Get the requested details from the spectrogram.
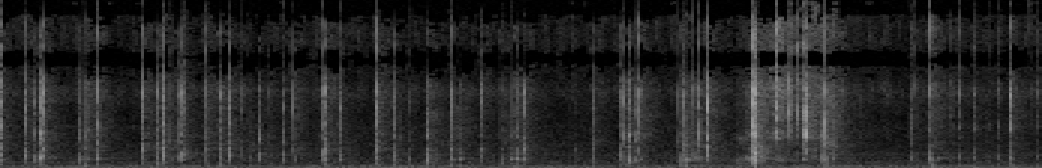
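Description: Long pink acrylic nails tap and scratch the sides of a small, hollow pink and white cardboard hair dye box held in the hands. Quick, dry clicks with short scratches run through the clip over a steady low hum, and a few sharper taps stand out near the end.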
